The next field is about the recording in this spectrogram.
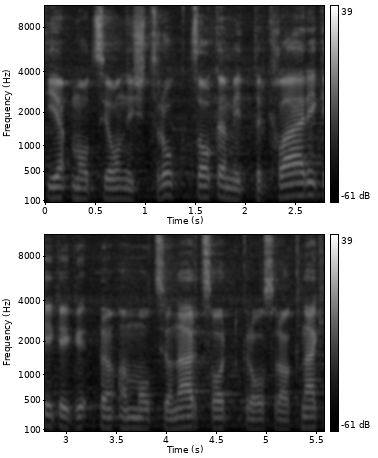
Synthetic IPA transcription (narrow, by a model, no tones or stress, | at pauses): d̥imɔt͡sjoːnɪʃt͡sɾʊkt͡sɔɡ̥əmɪtːɛɾkʰlæːɾiɡeɡəb̥ɛɑmːɔt͡sjɔnæːɾt͡sɔɾtɡ̥ɾoːsɾɑːknæɡ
